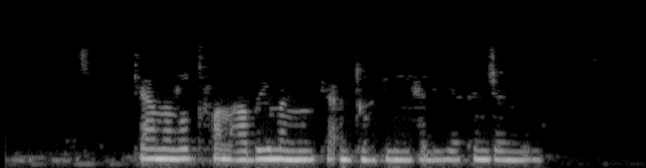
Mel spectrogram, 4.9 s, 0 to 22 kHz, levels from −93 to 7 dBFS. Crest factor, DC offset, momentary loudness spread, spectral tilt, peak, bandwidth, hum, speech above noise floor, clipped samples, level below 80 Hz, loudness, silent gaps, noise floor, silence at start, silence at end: 14 dB; under 0.1%; 11 LU; -10 dB/octave; -16 dBFS; 5.6 kHz; none; 55 dB; under 0.1%; -70 dBFS; -29 LUFS; none; -84 dBFS; 0.15 s; 0.8 s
